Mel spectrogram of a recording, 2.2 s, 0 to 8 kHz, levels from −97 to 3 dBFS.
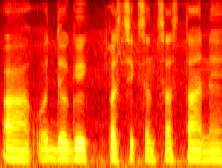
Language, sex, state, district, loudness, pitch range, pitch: Marwari, male, Rajasthan, Nagaur, -18 LUFS, 110-120 Hz, 115 Hz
